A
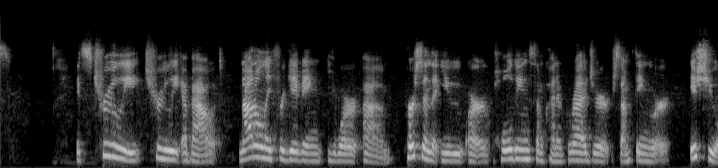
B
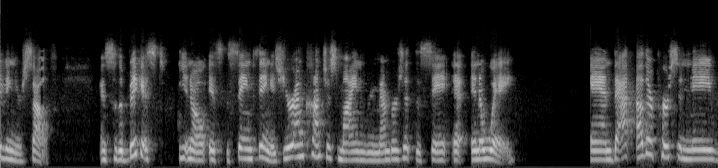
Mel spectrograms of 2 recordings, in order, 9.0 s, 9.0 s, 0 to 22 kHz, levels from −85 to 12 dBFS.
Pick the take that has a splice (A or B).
B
